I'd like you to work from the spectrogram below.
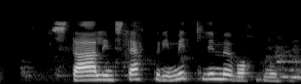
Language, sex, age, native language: Icelandic, female, 50-59, Icelandic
